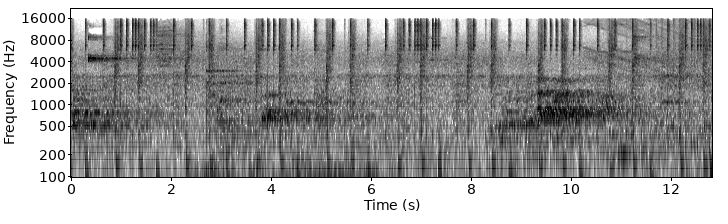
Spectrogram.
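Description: Music playing under the sharp taps and thuds of a badminton doubles rally, several impacts a second, from rackets striking the shuttlecock and players' shoes on the court.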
